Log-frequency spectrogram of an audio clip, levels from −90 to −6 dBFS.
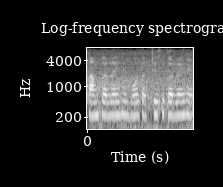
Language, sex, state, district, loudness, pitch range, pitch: Hindi, female, Maharashtra, Gondia, -17 LUFS, 220-230 Hz, 225 Hz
